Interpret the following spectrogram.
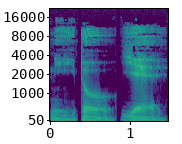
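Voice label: "nitoye", concatenated syllables; Affixing experiment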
